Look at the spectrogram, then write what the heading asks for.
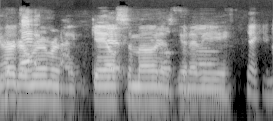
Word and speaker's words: Simone: her own comic series, preferably written by Gail Simon. Yeah. One could hope, right? I think she's the one that could do Poison Ivy justice, for sure. Yeah, Gail Simone, yeah.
